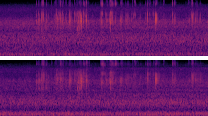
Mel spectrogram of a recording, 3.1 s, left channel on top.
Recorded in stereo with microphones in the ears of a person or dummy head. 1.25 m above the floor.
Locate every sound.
0.5 s crumpling: 20° left (ahead or behind), 1.6 m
